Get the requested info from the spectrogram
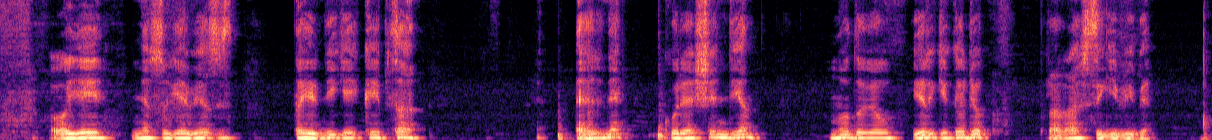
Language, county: Lithuanian, Klaipėda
